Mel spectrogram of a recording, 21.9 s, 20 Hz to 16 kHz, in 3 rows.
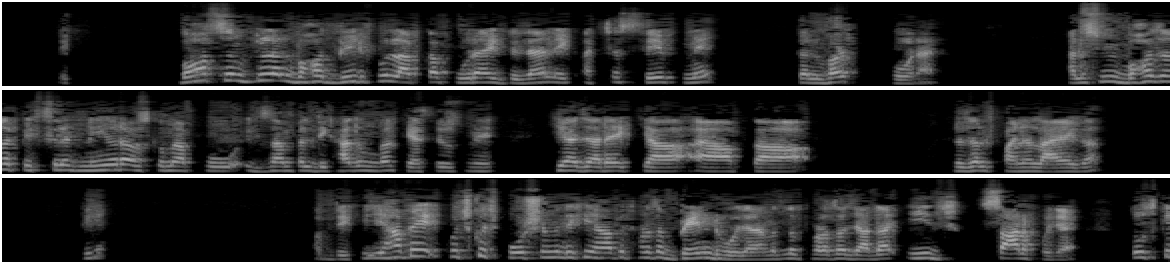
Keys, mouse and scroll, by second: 1.0 space, 1.5-4.5 ctrl+drag, 5.0 space, 5.8 alt+click, 6.1 space, 6.3-9.9 ctrl+drag, 9.9 space, 10.3-15.0 ctrl+drag, 15.0 ctrl+space, 15.2 ctrl+click, 17.0 space, 17.2 click, 17.5 space.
